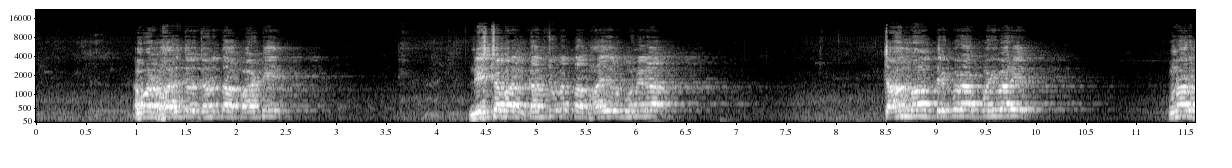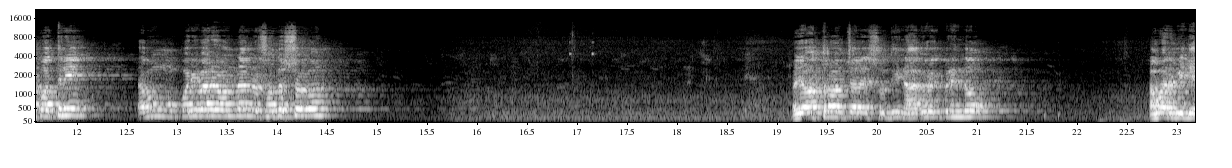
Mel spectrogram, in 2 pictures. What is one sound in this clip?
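A man gives a speech forcefully into a microphone, heard through loudspeakers outdoors, in bursts with pauses between them.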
